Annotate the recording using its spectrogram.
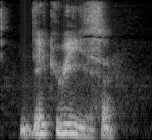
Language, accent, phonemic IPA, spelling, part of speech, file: French, Canada, /de.kɥiz/, décuisent, verb, LL-Q150 (fra)-décuisent.wav
- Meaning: third-person plural present indicative/subjunctive of décuire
